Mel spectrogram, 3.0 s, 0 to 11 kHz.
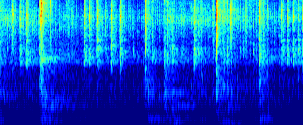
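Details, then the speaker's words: Shimano XTR 11-speed MTB drivetrain on a stand after B-screw adjustment cured rattling on the largest cog: light even freewheel ticking with crisp clicks as chain settles on the big cog, no rattle; smooth rear shifting. "that's really good actually this whole thing is looking really good right now"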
